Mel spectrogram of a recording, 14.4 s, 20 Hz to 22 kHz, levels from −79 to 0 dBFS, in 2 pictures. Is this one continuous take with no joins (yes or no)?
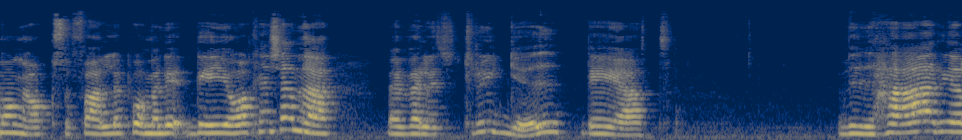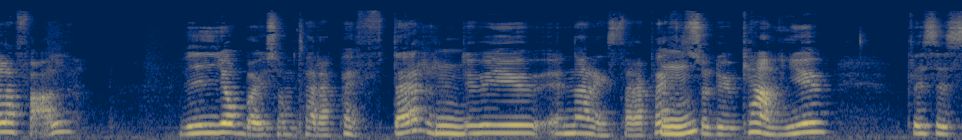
yes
